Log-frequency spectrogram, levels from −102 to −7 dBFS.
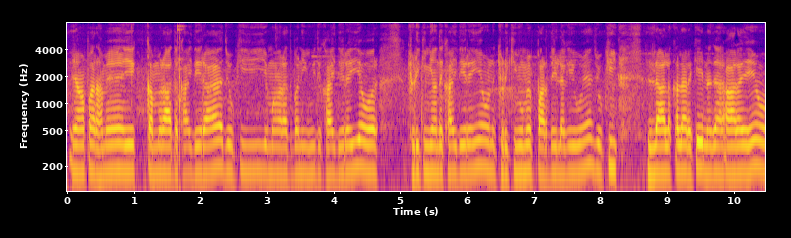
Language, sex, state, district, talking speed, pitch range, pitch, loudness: Hindi, male, Chhattisgarh, Bilaspur, 205 wpm, 165-175 Hz, 170 Hz, -18 LUFS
